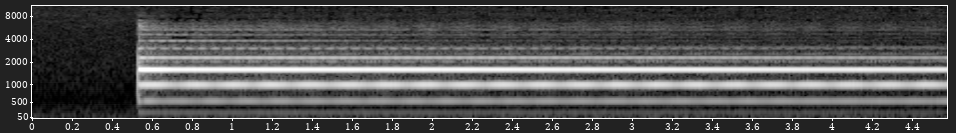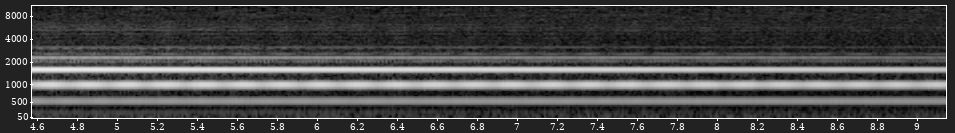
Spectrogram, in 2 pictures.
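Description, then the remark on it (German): A singing bowl is struck once and rings out with a clear, sustained metallic tone that hums on steadily with a slight shimmer, fading only slightly over several seconds, with no one speaking. “Und dann hörst du jetzt den Gong, dieser Klangschale, was das Zeichen ist, dich nach innen zu wenden.”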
